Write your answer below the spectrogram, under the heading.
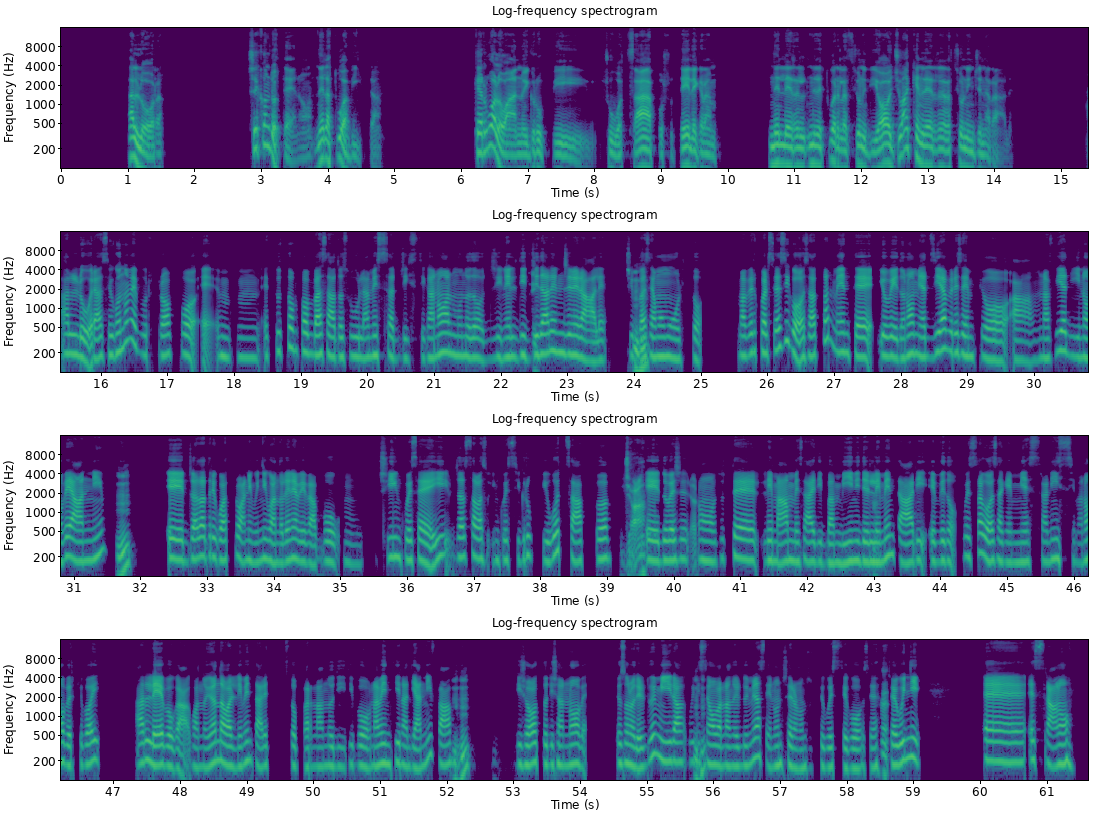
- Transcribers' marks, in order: "cioè" said as "ceh"
- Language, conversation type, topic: Italian, podcast, Che ruolo hanno i gruppi WhatsApp o Telegram nelle relazioni di oggi?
